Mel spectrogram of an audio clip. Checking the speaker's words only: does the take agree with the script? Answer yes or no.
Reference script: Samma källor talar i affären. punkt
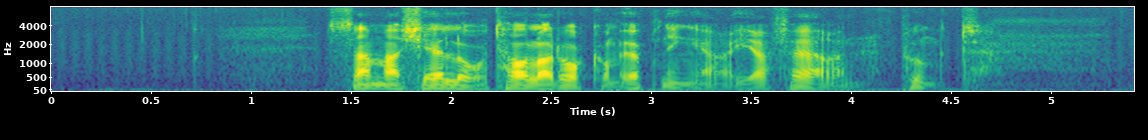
no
